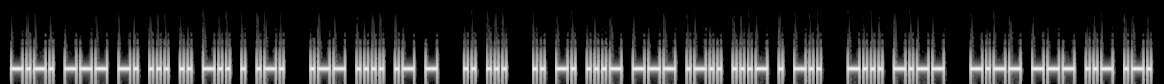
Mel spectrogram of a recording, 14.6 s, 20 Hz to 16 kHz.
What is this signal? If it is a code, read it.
Morse code, heard as a keyed tone, about 25 wpm, 700 Hz. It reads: CONSIDER WHAT IS INVOLVED BY YOUR
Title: Sentences from Top 800 Words 25wpm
